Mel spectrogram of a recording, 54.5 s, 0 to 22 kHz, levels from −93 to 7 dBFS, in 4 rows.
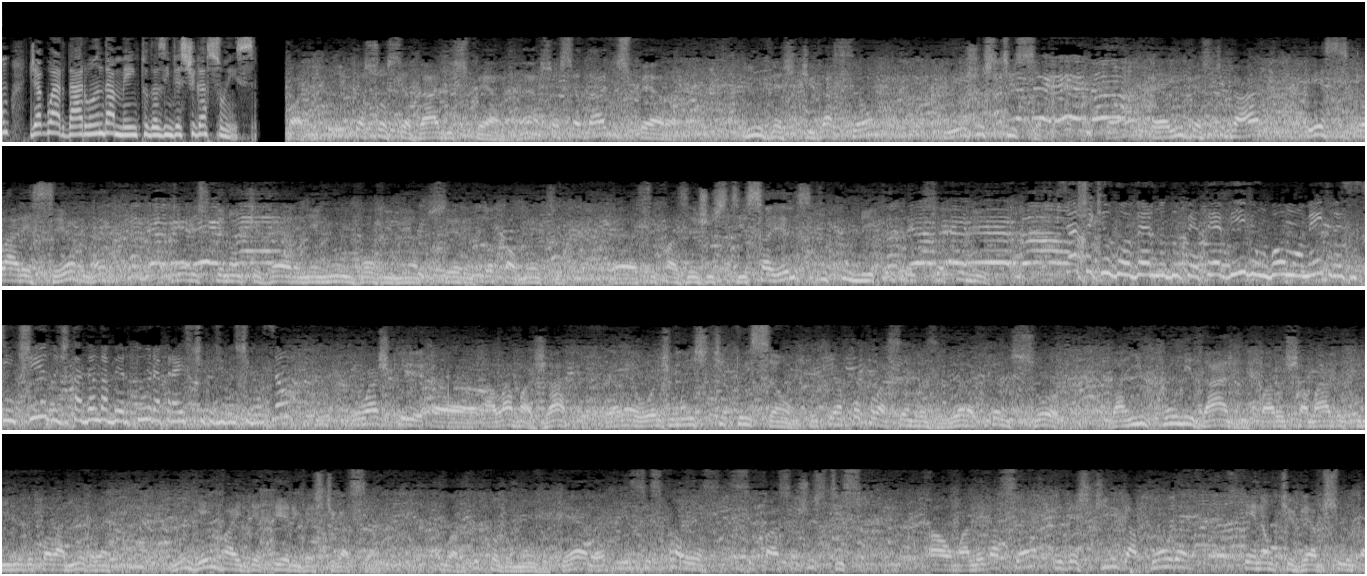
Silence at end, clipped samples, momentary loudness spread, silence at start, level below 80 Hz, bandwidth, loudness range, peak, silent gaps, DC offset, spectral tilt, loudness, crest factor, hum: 0 s; under 0.1%; 3 LU; 0 s; -40 dBFS; 8 kHz; 2 LU; -6 dBFS; 2.58-2.81 s; under 0.1%; -6 dB/octave; -17 LUFS; 10 dB; none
